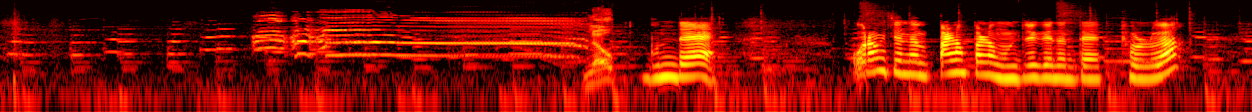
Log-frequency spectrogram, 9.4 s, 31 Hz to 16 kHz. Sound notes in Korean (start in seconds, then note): 1.8 닭 울음소리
